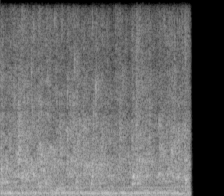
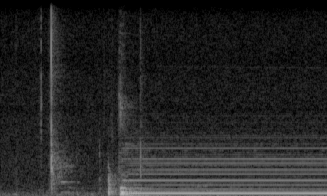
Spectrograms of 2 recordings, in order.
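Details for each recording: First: Jacuzzi tub jet pump that only hummed because its motor was hung up, now freed and working: a steady rush of water over an even motor hum with no buzzing or stalling. Normal pump running after the fix. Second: Jacuzzi tub jet pump motor with the breaker on and the GFCI showing a green light: a steady electrical hum for about five seconds with no spin-up, as the seized motor stalls.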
